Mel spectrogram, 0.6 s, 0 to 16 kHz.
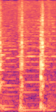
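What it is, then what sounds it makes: Hollow-sounding baked bread loaf (cooked through). Two hollow taps on the bottom of a golden-brown sweet yeast Easter egg bread loaf, baked 35 minutes at 180 degrees. Each tap gives a short, low thud that dies away quickly. The hollow sound shows the loaf is baked through.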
